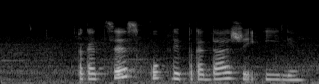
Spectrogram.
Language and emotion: Russian, neutral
